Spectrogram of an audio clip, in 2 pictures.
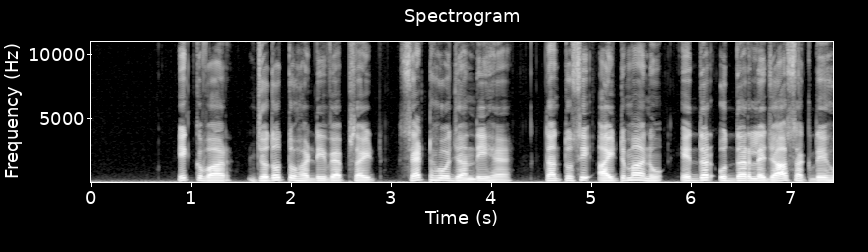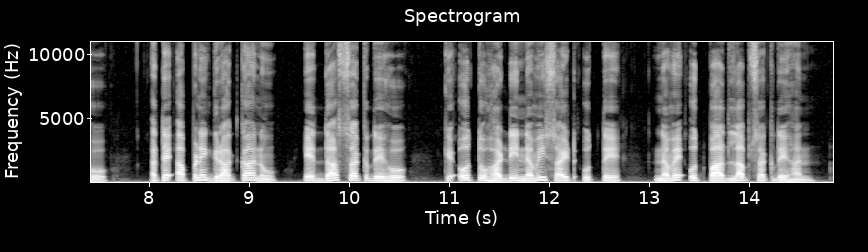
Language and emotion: Punjabi, neutral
